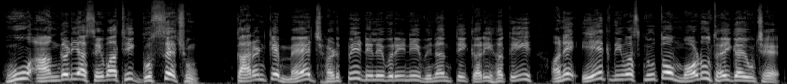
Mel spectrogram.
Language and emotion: Gujarati, angry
